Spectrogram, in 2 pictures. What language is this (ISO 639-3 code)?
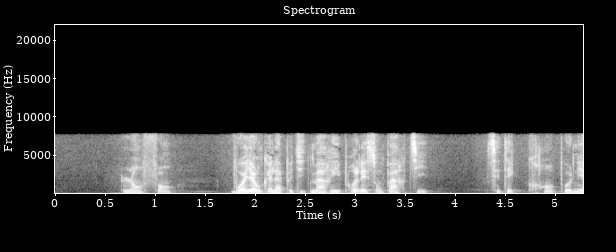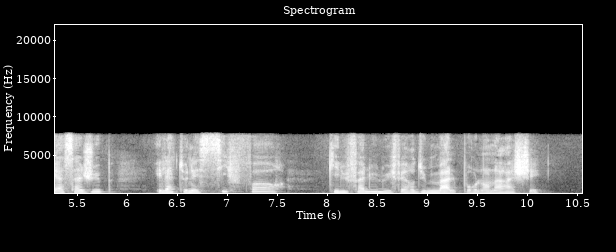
fra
